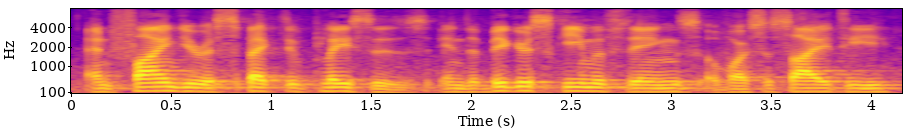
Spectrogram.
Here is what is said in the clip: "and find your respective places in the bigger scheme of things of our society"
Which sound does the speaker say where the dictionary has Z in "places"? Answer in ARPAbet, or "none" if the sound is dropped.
Z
